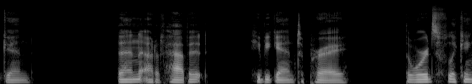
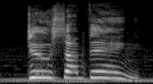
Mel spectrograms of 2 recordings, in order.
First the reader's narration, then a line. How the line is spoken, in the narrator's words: shouted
